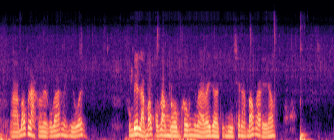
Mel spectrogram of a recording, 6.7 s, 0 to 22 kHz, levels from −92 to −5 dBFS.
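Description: From 4.58 to 5.69 s there is repeated packet loss, giving a robotic sound. Seven gaps, the longest 30 ms, cost about 90 ms of audio in total. The receiver bridged each one by extending the preceding sound, leaving choppy stretches where pieces go missing.

At 6.22 s a short concealed packet loss removes about 20 ms. The decoder fills the hole by continuing the last sound, then blends back into the real signal. The result is a brief smear or wobble near the end of the clip.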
